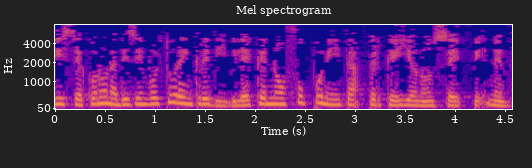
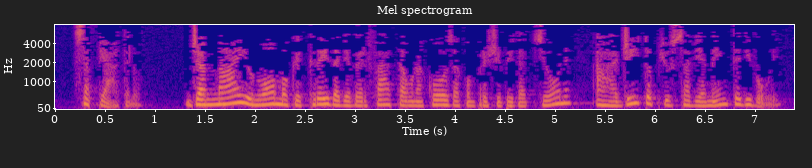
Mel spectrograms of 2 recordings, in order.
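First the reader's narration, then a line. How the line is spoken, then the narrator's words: Low voice. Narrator (Italian): a bassa voce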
